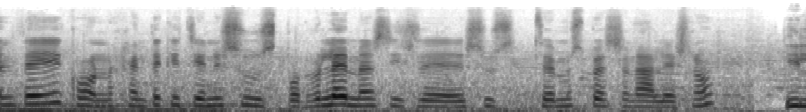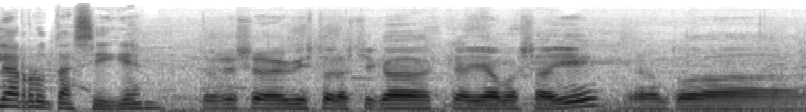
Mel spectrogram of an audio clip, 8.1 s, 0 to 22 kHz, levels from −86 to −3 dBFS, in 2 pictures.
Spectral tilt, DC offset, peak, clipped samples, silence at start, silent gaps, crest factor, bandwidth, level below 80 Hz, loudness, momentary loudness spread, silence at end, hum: -5.5 dB/octave; under 0.1%; 0 dBFS; under 0.1%; 0 s; none; 18 dB; 16.5 kHz; -34 dBFS; -19 LUFS; 8 LU; 0 s; none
